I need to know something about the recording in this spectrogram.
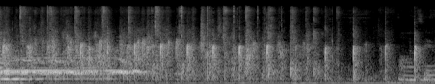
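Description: The band's last sustained chord rings out and fades within the first second and a half while the audience applauds. The clapping continues and thins out toward the end.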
